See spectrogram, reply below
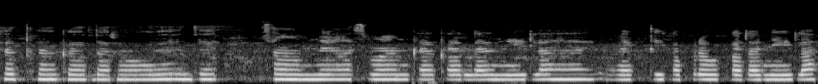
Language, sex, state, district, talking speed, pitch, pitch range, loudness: Hindi, female, Rajasthan, Bikaner, 90 wpm, 230 Hz, 225-235 Hz, -13 LUFS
